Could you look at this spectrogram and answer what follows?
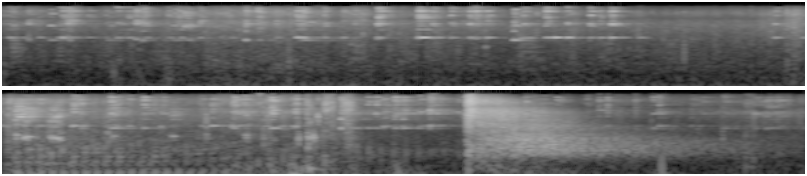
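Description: Faint tinkling and light clicks, then branches and leaves rattling and rustling as a tree is shaken to dislodge a pheasant. About nine and a half seconds in, a sudden loud rush of noise that fades over about two seconds.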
